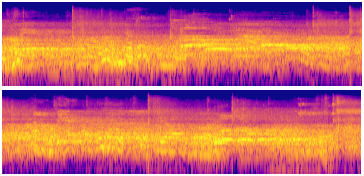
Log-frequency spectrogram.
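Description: A hard ball smacks sharply against a wall in a large echoing hall, again and again.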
